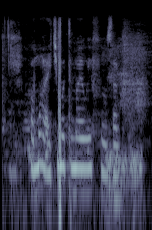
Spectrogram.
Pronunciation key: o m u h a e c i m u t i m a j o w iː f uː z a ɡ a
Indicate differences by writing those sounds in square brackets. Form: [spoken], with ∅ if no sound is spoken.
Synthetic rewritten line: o m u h a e c i m u t i m a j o w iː f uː z a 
